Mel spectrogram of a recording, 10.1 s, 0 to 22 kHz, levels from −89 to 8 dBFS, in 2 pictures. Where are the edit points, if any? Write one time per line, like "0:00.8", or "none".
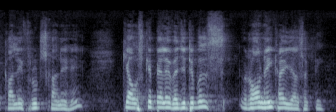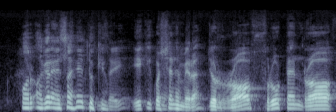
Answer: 0:06.9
